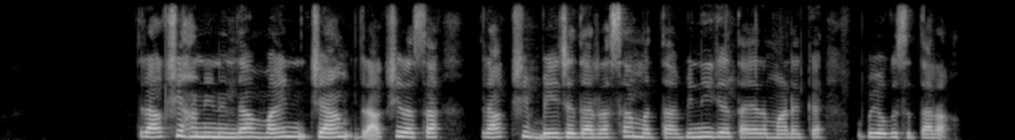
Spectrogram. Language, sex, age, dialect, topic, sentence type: Kannada, female, 25-30, Dharwad Kannada, agriculture, statement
